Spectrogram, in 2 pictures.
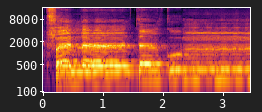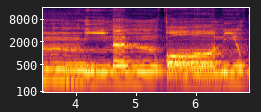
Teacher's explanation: Nun sukun bertemu dengan huruf mim. Dengungkan cara bacanya selama dua harokat.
